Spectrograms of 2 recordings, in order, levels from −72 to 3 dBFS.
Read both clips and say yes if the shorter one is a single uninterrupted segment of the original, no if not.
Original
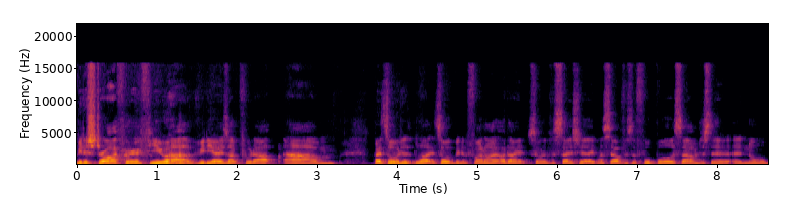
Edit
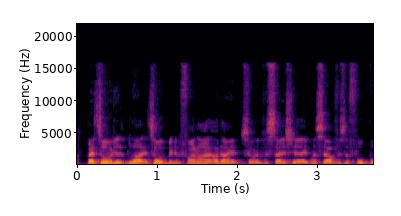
yes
